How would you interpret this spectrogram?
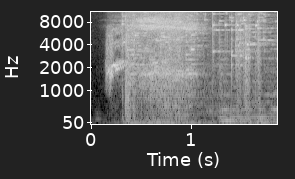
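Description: A loud burst of shattering glass as Fairy crashes through a window erupts and crashes on for nearly two seconds, mixed with Mothra's shrill, screeching roar at its start.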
